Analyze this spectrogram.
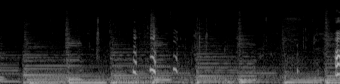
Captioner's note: laughing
